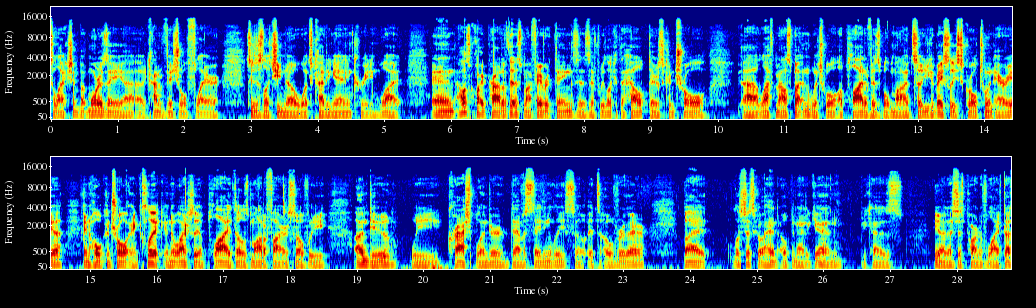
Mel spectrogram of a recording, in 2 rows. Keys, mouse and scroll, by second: 0.2-1.3 scroll up 4, 1.3-2.3 scroll down 9, 2.3-4.1 scroll up 10, 4.1-4.5 scroll up 1, 4.5-5.4 scroll down 7, 5.5-6.6 scroll up 5, 6.6 scroll down 3, 12.6 scroll down 9, 13.1 scroll up 3, 13.6-14.9 scroll down 1, 14.9-15.4 ctrl+scroll down 3, 15.4 ctrl+click, 17.8 ctrl+z, 26.1 click.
